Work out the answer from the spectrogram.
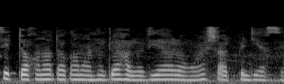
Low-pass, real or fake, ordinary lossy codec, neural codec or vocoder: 7.2 kHz; real; MP3, 24 kbps; none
